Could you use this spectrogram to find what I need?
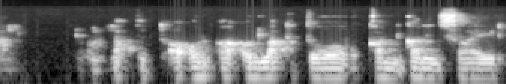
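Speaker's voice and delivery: hushed, creeping retelling; softly, as if not to be heard; sneaking in quietly. Retold or imitated. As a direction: tell it like you're tiptoeing in. Sneaking into the house.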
